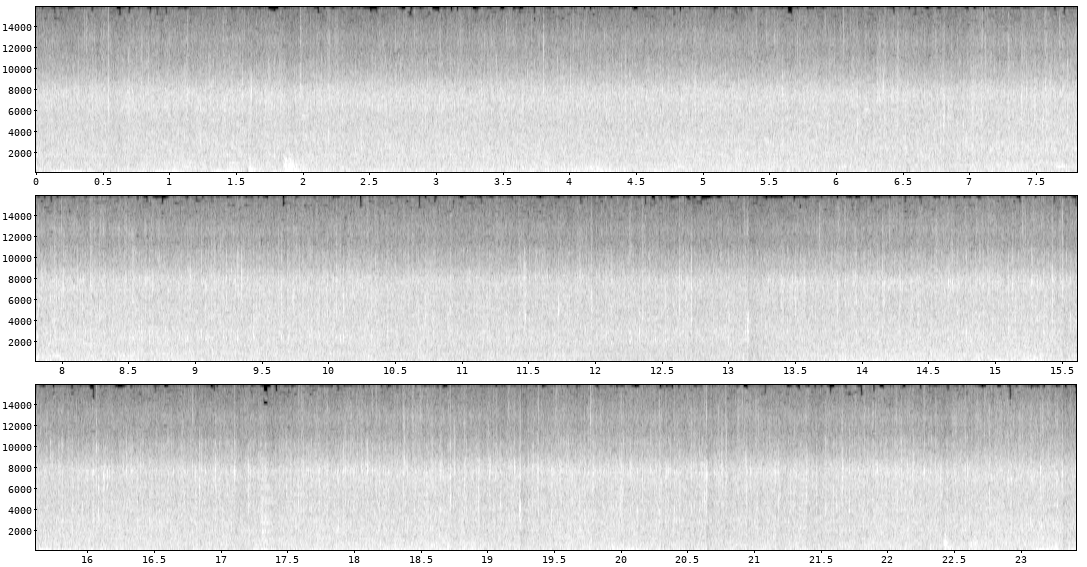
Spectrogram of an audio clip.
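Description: Heavy rain pouring steadily onto trees and a wooden deck, an even, unbroken hiss.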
